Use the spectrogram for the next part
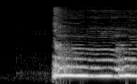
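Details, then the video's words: Bluetick Coonhound named Dixie, wanting to go out, lets out a single drawn-out howling call, a steady sustained tone with rich overtones that dips briefly near the end, after a moment of silence. "Conversation with A Coon Hound"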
